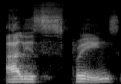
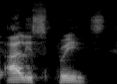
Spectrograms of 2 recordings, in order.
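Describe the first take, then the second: First: "Alice Springs" slow, each S sounded on its own; unlinked words. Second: "Alice Springs" run together on one shared S; linked words. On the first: Teacher showing what to avoid, words unlinked. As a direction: keep "Alice" and "Springs" distinct, slowly. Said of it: "Instead of saying Alice is". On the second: Teacher showing learners chunking, words linked as one. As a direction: glide from "Alice" straight into "Springs". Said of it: "we just say Alice Springs". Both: Shown as a demonstration.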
